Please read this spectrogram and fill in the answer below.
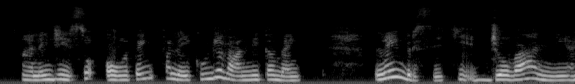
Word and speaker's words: Giovanni: Além disso, ontem falei com Giovanni também. Lembre-se que Giovanni a gente não pronuncia Giovanni, porque G-I-O em italiano, G-I-O, a gente pronuncia Gio, como se fosse um D-J-O em português, tá?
